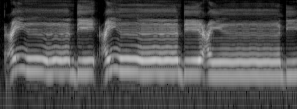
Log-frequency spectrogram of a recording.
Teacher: ain duduk di tengah kerongkong, bukan di hidung.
